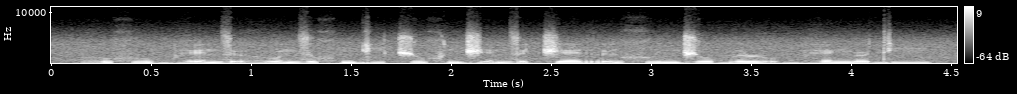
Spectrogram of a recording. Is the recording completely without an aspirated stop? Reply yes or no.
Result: yes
